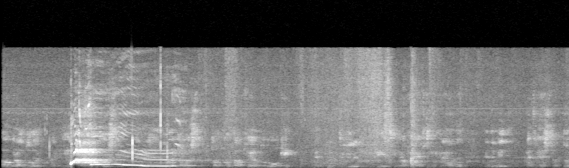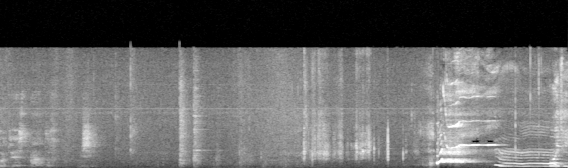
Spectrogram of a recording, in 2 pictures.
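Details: Six-month-old Bernese Mountain Dog puppy sitting up and talking back to its owner indoors: drawn-out, whiny, yodel-like vocalizations that slide downward, heard near the start and again at the end, with the owner speaking and faint background music in between.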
